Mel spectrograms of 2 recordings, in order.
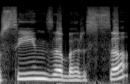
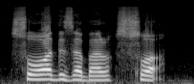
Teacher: sin is a light letter whereas swad is a heavy letter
